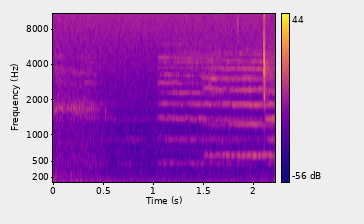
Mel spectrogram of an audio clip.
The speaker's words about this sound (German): Und da hört man vielleicht im Hintergrund auch schon die Sirene.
